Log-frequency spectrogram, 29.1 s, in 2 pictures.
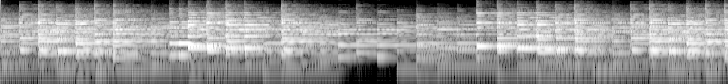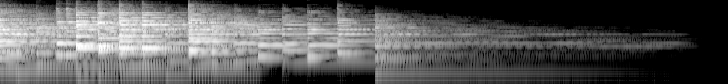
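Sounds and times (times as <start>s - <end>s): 
piano: 0.0s - 28.4s.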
